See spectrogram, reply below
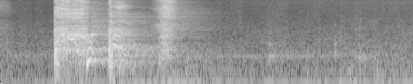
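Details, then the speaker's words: Adult teacher recording a math lesson: three quick coughs in a quiet room, fading into soft room noise. "어, 죄송합니다. 기침 소리 들어가면 되게 귀합일 텐데."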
